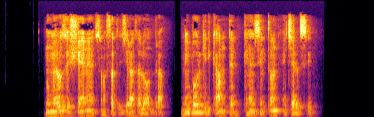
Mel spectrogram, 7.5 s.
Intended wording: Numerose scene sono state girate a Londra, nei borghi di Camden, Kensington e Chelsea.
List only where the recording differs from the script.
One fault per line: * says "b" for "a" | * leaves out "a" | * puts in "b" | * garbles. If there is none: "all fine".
all fine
